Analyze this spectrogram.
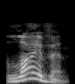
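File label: "liven", British English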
